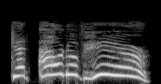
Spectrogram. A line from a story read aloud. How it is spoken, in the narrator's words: yells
